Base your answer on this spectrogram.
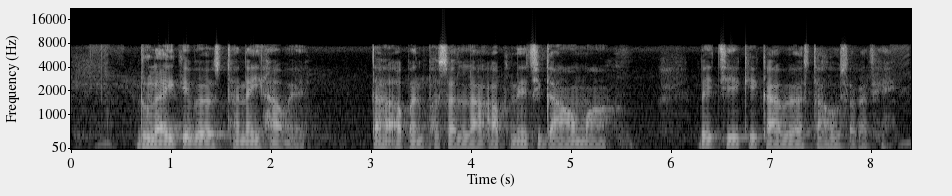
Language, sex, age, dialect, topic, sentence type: Chhattisgarhi, male, 18-24, Central, agriculture, question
